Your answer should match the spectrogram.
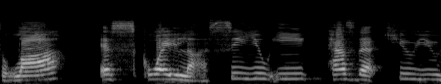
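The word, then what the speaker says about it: la escuela: things plural all right so one school is La esqua again write down the pronunciation because you're going to have to know how to say these um and listen to these words as well so it's La esqua CU has that qu sound esqua multiple schools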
